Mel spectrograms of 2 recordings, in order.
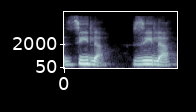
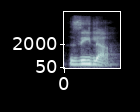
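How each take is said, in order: First: जिला with a brief one-beat ला; जिला said twice, ending cut short. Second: जिला with the final आ dragged out; over-lengthen the ला of जिला as a mistake; जिला, stretched ending shown as wrong; wrong long ending. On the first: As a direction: keep the last vowel of जिला short. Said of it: "तो गलत sound है". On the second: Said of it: "जिला पढ़ी तो गलत sound है". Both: Shown as a demonstration.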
